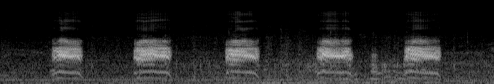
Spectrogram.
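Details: Lone hooded crow among waterbirds on the Elbe at Pirna, Germany, perhaps calling for others of its kind; five harsh, hoarse caws, roughly one every 0.9 seconds, evenly spaced.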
